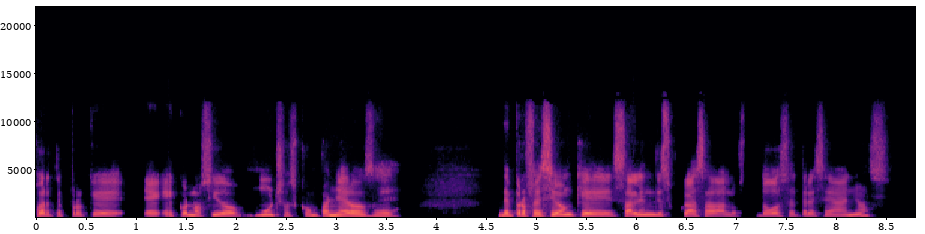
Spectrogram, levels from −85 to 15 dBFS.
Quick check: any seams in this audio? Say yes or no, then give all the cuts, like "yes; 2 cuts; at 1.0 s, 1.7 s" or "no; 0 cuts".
no; 0 cuts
